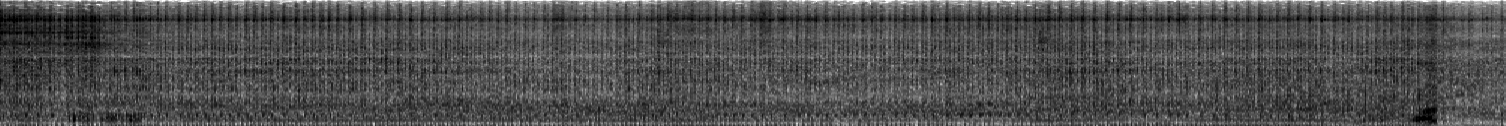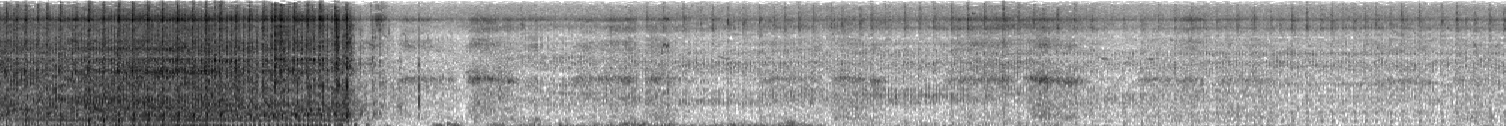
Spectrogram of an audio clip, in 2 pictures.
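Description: On-board enduro dirt bike engine running under way on a dirt trail. It starts abruptly, has a brief sharp rise in pitch about fourteen seconds in, and cuts off suddenly about two-thirds of the way through, leaving a much quieter engine sound.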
